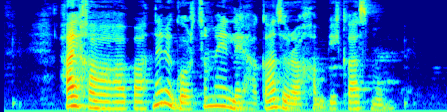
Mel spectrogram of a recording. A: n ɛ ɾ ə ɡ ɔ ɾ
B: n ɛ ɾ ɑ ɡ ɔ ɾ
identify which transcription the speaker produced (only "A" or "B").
A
